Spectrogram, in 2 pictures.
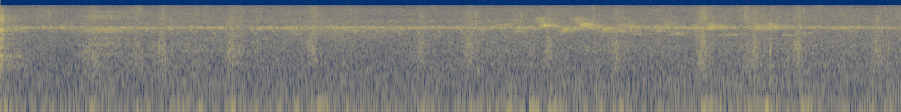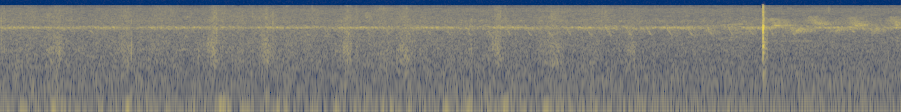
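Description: Footsteps crunch steadily across grass and dirt.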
